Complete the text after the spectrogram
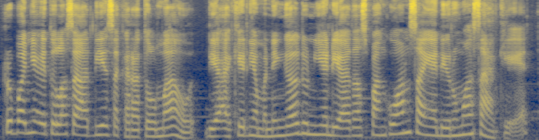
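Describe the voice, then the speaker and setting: A woman's voice: mid-range voice, brisk, soft background music. A woman narrating a first-person moral story in an earnest, moralizing way.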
